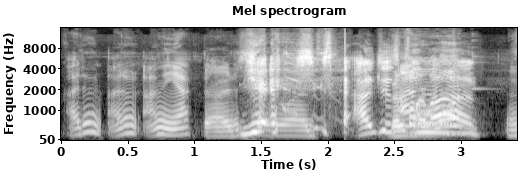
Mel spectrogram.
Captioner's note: laughs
